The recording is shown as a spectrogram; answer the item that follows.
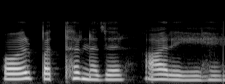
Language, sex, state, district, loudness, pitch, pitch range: Hindi, female, Himachal Pradesh, Shimla, -17 LUFS, 235 Hz, 215-250 Hz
